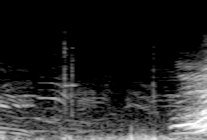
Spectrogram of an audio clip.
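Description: A drawn-out shout falling in pitch dies away, a few faint clacks follow, then several voices rise into loud shouting near the end.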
